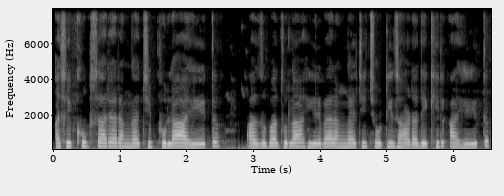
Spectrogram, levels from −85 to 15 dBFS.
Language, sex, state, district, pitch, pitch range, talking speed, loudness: Marathi, female, Maharashtra, Mumbai Suburban, 215 Hz, 210-225 Hz, 120 wpm, -16 LUFS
